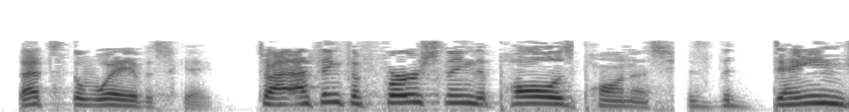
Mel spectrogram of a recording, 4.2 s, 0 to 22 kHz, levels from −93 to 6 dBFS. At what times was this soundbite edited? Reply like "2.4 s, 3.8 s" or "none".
1.2 s, 2.9 s, 3.4 s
